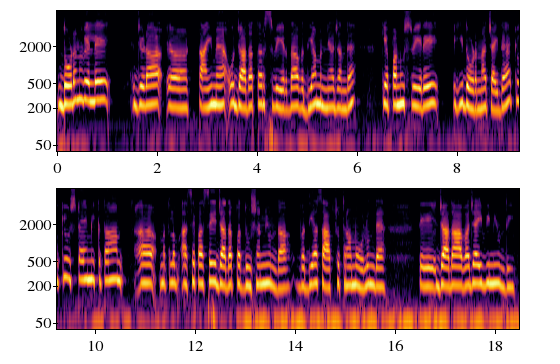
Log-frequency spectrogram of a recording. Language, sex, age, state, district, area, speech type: Punjabi, female, 30-45, Punjab, Fazilka, urban, spontaneous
